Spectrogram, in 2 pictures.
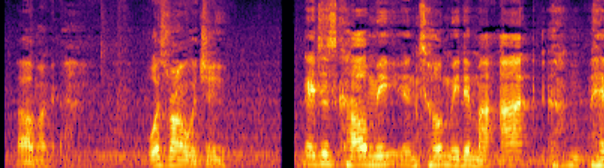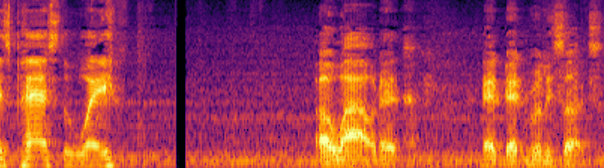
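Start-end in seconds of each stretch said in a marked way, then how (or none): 3.0-7.2 high, tearful voice talking through crying. In a skit, answering someone who asks what's wrong; crying. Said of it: "Like why are you crying?".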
